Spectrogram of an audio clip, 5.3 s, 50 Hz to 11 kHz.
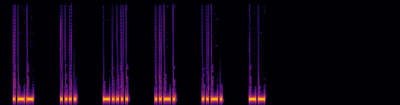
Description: Morse code, heard as a keyed tone, about 40 wpm, spaced as for 19 wpm, 700 Hz. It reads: WH6FFM
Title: USA Call Signs - 6 Characters - 4x Character Spacing - 40wpm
